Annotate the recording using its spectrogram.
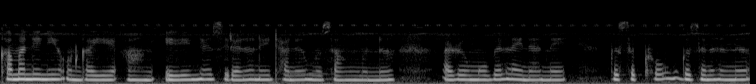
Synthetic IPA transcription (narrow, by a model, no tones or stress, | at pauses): kʰamaniniɔnɡajeʔaŋeɾinɯziɾananɯjtʰanɯmuzaŋmɯnɯ | aɾumobajlnajnanɯj | ɡ̥ɯsɯkʰːɯwɡɯzɯnanɯ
